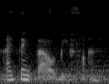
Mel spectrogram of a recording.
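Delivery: soft unvoiced aside; whisper. Teacher whispering a playful aside to the children. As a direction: whisper it like a little secret.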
